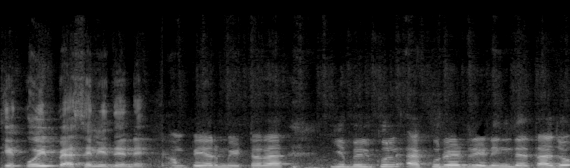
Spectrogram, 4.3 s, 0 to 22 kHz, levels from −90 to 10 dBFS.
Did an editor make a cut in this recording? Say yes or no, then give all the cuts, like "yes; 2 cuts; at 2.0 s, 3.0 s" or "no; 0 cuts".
yes; 1 cut; at 1.3 s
